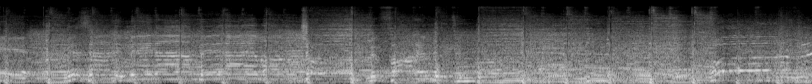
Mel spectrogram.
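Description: A live Bavarian party band playing loud rock-style music with singing.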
